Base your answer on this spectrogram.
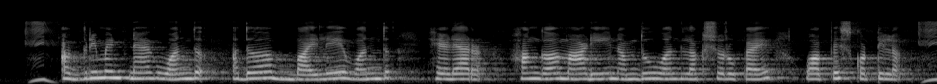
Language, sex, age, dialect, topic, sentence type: Kannada, female, 18-24, Northeastern, banking, statement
